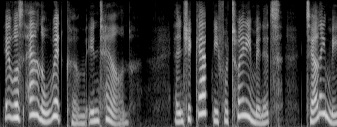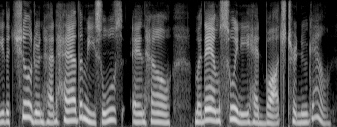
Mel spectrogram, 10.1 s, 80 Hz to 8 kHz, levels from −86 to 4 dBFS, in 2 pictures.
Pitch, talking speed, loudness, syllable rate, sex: 235 Hz, 180 wpm, -19 LUFS, 5.0 syllables/s, female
